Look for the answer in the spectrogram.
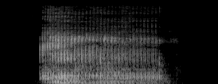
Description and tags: tongue funny sound
mouth, human, flicker, tongue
